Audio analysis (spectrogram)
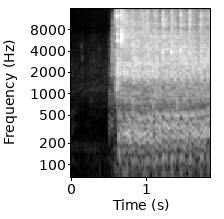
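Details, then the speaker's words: Small chainsaw with a freshly rebuilt carb during high-screw tuning by ear: it snaps to full throttle with a harsh, ragged, burbling note instead of a clean scream and still isn't revving right; the high-speed jet is set too lean. "So, that's the rev, because we knew she wasn't revving right."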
